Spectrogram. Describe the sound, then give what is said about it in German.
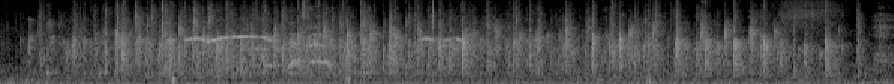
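An audience applauds in church with dense, sustained clapping that stays fairly even in loudness for the full twelve seconds. “Ihr Lieben, komm, wir stehen mal auf, weil Gott gut ist. Ich weiß nicht über den, aber ich würde ihm gerne einen Applaus geben, weil er wirklich gut ist.”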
